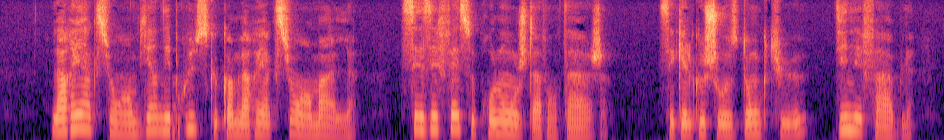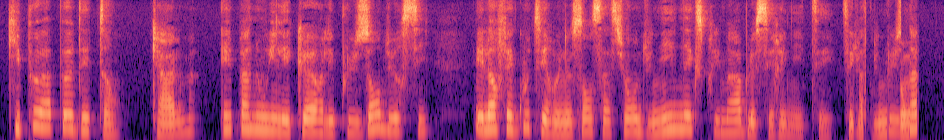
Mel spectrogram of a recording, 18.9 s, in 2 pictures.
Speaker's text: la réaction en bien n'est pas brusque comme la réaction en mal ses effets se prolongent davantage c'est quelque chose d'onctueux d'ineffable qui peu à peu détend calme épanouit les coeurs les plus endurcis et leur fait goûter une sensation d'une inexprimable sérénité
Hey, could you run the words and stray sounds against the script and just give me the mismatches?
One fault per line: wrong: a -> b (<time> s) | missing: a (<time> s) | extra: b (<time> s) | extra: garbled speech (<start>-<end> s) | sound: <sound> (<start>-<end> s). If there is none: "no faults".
missing: pas (1.7 s)
extra: garbled speech (17.9-18.6 s)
